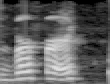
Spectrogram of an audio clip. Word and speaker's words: Verfurth: It's a tongue twister. It's really not. It's actually just very German. It's Verfurth.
